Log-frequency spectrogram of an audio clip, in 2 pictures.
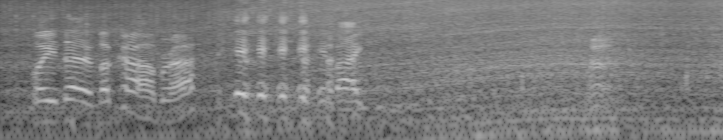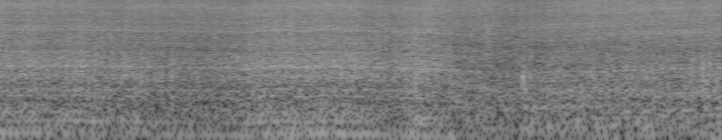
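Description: Tyres crunch over a gravel road.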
